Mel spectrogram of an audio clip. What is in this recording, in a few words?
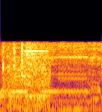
sidewinder away; KATANA; Daikatana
